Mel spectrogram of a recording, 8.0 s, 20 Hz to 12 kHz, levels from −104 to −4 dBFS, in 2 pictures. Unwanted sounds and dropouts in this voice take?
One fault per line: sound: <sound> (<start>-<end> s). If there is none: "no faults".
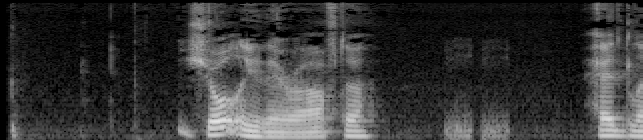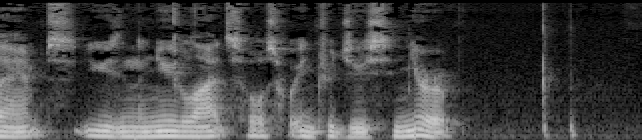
sound: laugh (2.8-3.2 s)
